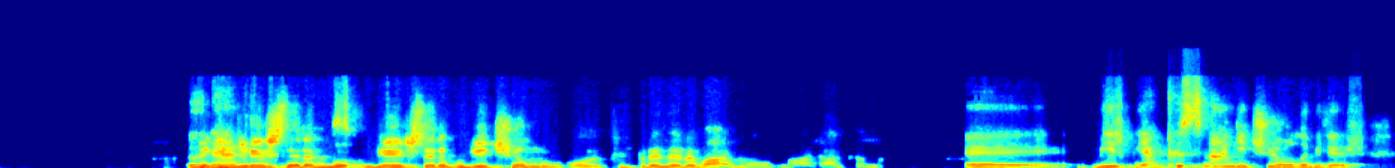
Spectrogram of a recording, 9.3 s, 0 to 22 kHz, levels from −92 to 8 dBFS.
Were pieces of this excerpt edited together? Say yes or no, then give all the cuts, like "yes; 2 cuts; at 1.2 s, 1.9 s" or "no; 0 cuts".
no; 0 cuts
